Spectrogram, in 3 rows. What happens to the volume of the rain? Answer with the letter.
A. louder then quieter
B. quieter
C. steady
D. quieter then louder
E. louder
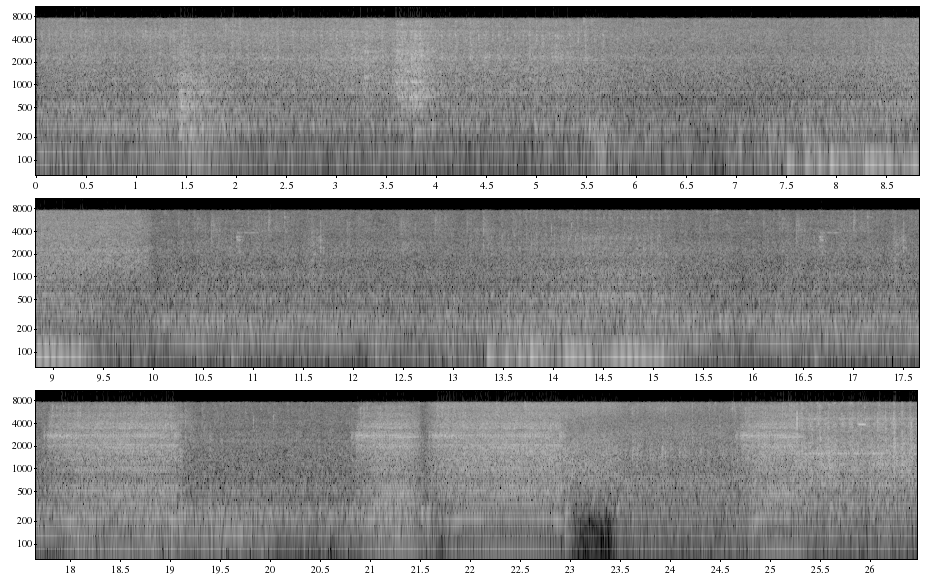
C.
